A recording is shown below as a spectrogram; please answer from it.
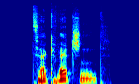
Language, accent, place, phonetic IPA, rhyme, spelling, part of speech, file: German, Germany, Berlin, [t͡sɛɐ̯ˈkvɛt͡ʃn̩t], -ɛt͡ʃn̩t, zerquetschend, verb, De-zerquetschend.ogg
- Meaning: present participle of zerquetschen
